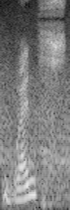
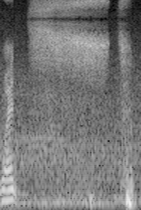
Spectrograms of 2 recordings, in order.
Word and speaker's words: Wentz: The T is silent, by the way. Wentz. Wentz. Yeah. Piss you off. Piss you off. It's his name. Wentz. It's his name, not mine. Wentz. Actually, no, it's not silent. It's just it's you don't pronounce it that hard.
